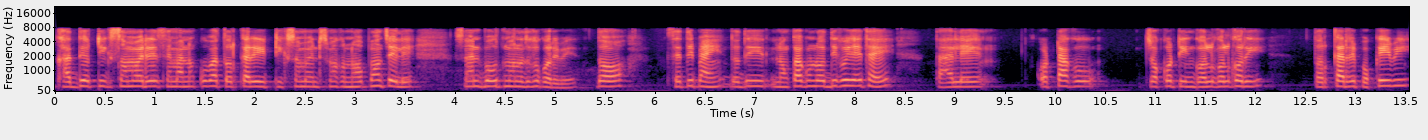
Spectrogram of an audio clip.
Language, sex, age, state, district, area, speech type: Odia, female, 45-60, Odisha, Kandhamal, rural, spontaneous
